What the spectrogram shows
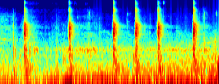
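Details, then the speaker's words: Race car at startup near idle: light regular clicks about twice a second from the transmission as the solenoid kicks in; it tries to grab but won't move in reverse; transmission suspected fried, not confirmed. "The solenoid's kicking in. This thing won't back up for nothing. You can feel it grab."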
